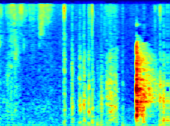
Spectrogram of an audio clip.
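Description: Salt shaken from a shaker onto vegetables on a parchment-lined baking tray: faint, scattered ticking of grains and shaker, most of it a second to a second and a half in. One louder brief sound comes just before the end.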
